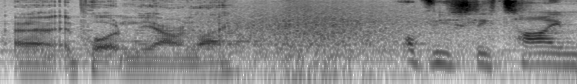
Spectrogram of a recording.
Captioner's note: waves roaring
